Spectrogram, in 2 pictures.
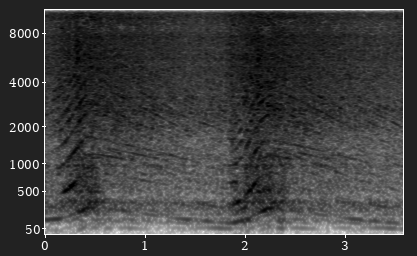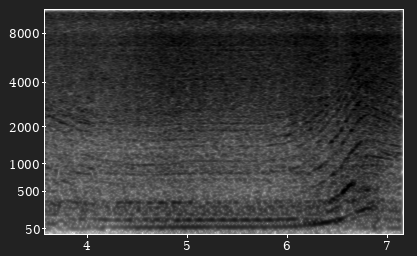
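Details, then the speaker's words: Dodge Hellcat supercharged V8 with the stock air filter, before fitting a K&N drop-in: three throttle blips over a beefy idle with a moderate whine rising and falling with revs. Normal blower whine, not especially loud. "okay so that's what the stock air filter sounds pretty good sounds pretty beefy but not a really really super large supercharger whine"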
